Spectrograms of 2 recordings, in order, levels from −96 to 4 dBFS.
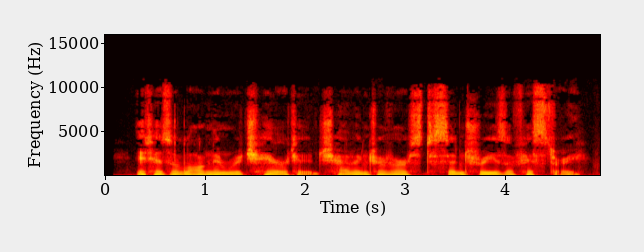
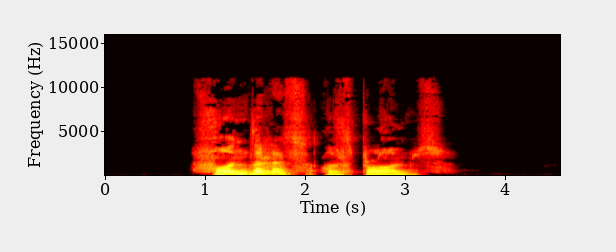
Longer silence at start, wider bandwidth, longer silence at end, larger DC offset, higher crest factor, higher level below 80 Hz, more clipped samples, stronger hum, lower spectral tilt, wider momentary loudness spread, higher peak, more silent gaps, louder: second, 0.3 s vs 0.9 s; about the same, 11 kHz vs 11.5 kHz; second, 0.2 s vs 1.2 s; neither; about the same, 20 dB vs 18 dB; second, -56 dBFS vs -50 dBFS; neither; neither; second, -4.5 dB/octave vs -7.5 dB/octave; second, 5 LU vs 18 LU; second, -14 dBFS vs 0 dBFS; neither; second, -33 LUFS vs -17 LUFS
